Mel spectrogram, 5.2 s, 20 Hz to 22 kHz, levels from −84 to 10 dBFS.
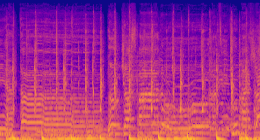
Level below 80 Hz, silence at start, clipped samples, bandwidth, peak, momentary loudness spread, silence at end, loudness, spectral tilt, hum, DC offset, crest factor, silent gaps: -12 dBFS; 0 s; under 0.1%; 16.5 kHz; 0 dBFS; 3 LU; 0 s; -11 LUFS; -5 dB/octave; none; under 0.1%; 10 dB; none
